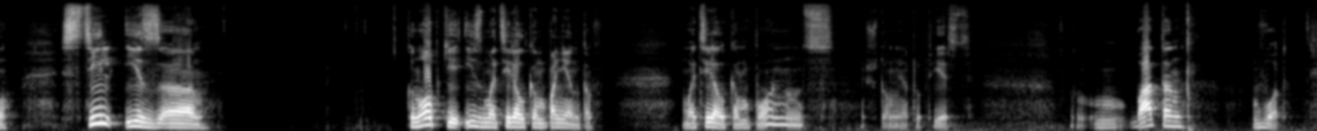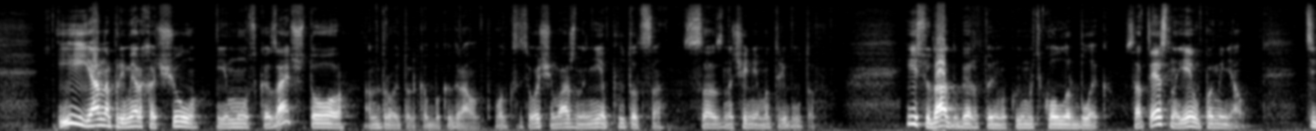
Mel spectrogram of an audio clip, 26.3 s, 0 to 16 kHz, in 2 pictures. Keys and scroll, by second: 3.0 alt+Up, 12.0 Return, 16.7 Return, 20.5 Return, 25.4 alt+Up, 25.9 super+c.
